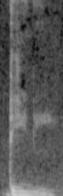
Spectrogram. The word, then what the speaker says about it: Tiny: It's just what we call her, and it's pronounced Deanie.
